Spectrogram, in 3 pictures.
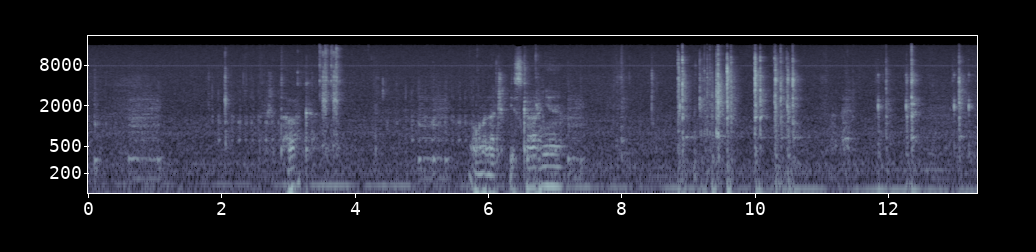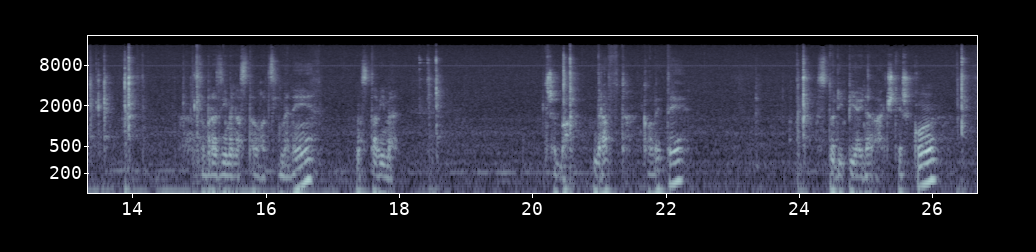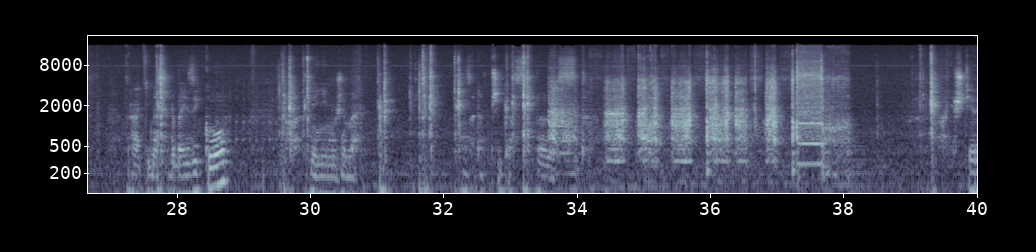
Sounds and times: Speech: 2.7s - 3.5s, 5.8s - 7.2s, 14.8s - 18.1s, 20.2s - 22.4s, 24.3s - 26.2s, 27.3s - 28.9s, 29.7s - 30.9s, 32.3s - 34.3s, 39.4s - 40.0s
Printer: 4.8s - 5.8s, 7.2s - 7.5s, 33.6s - 38.2s.

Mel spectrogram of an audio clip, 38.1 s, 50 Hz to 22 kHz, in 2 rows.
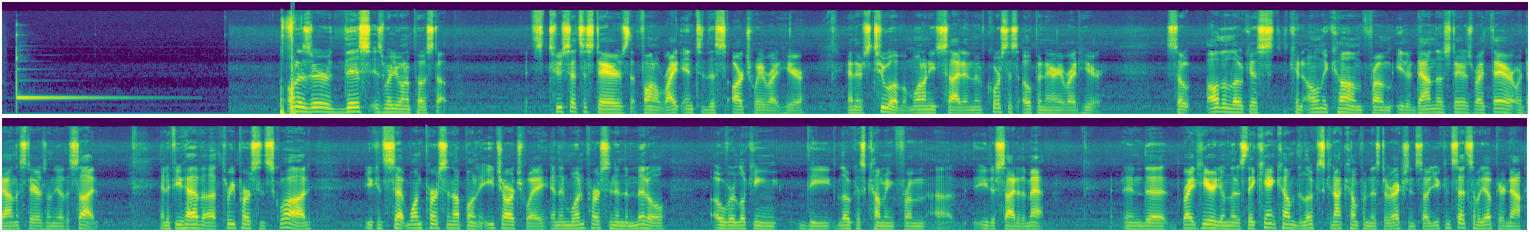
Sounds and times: Speech: 3.5s - 5.6s, 6.5s - 13.8s, 14.6s - 20.3s, 21.0s - 23.0s, 23.6s - 32.2s, 33.0s - 38.1s.

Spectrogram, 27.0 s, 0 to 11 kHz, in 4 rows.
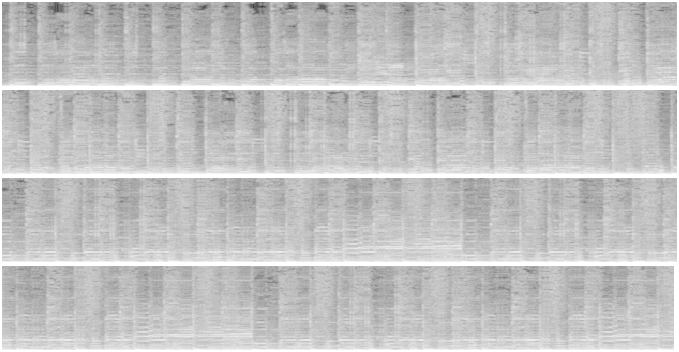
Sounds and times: Soundtrack music: 0.0s - 26.9s.

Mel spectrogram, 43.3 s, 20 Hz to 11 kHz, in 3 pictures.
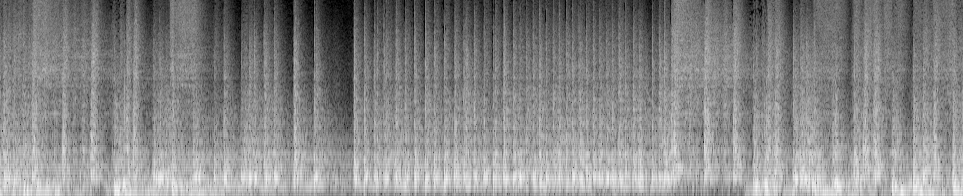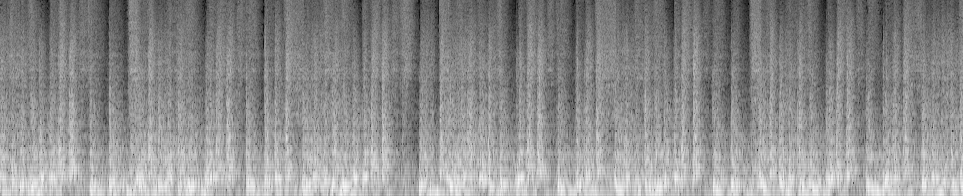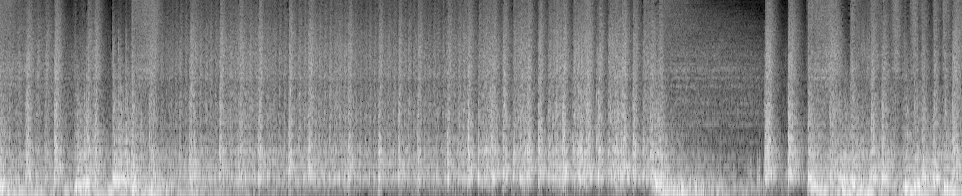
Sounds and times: Percussion: 0.0s - 43.3s.

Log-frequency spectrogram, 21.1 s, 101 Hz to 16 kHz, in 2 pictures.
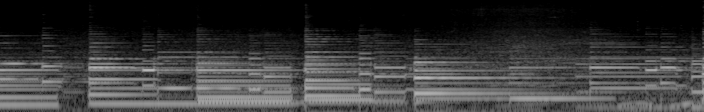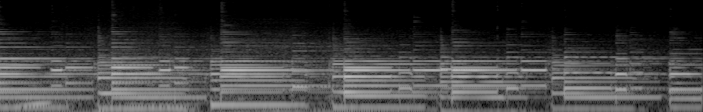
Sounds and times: Guitar: 0.0s - 21.1s.

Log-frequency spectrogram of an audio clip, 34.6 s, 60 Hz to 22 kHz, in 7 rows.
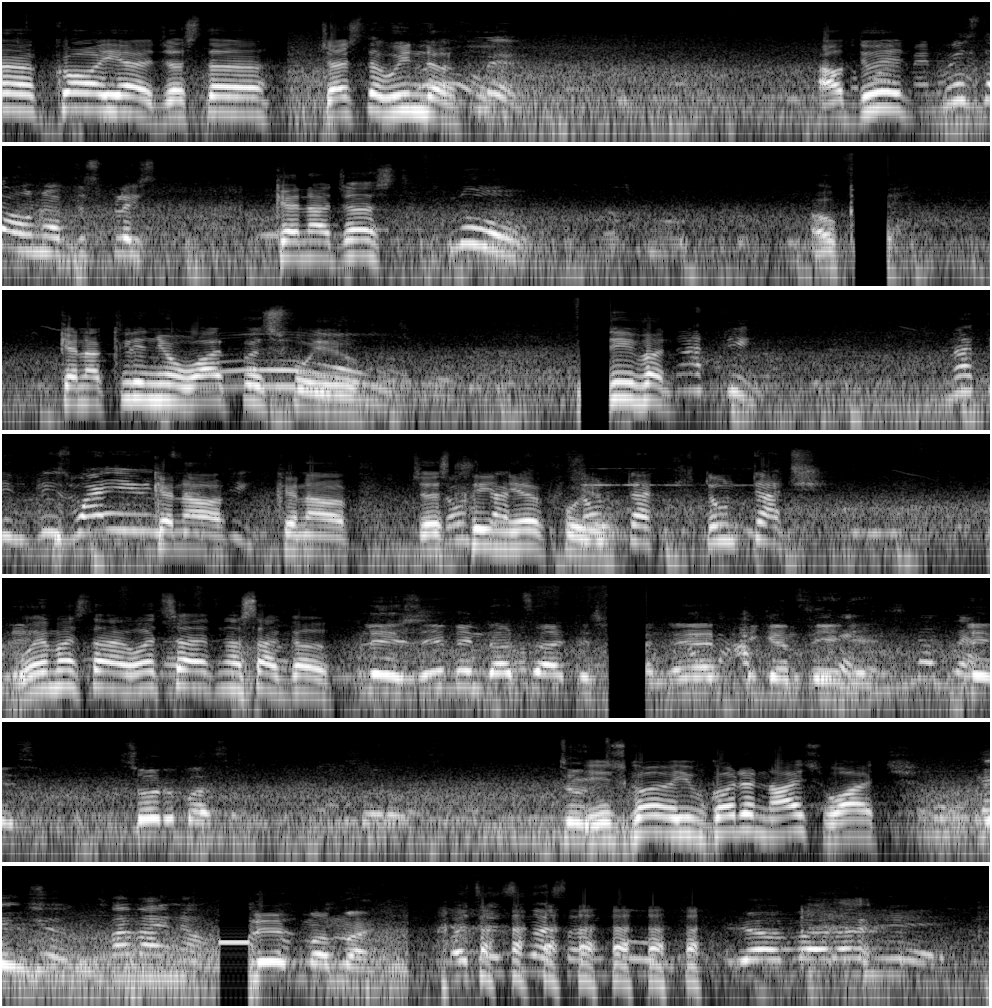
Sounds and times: Car passing by: 20.6s - 28.0s, 29.2s - 31.8s.

